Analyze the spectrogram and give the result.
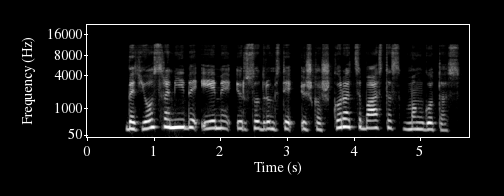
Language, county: Lithuanian, Alytus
